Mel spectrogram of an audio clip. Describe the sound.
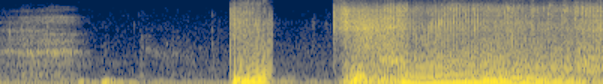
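A loud raspberry-style fart noise made with the mouth, a short burst followed by a longer sputtering blast; no one talks over it.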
